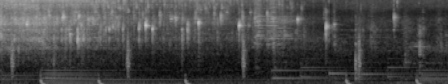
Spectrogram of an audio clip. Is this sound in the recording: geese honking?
no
